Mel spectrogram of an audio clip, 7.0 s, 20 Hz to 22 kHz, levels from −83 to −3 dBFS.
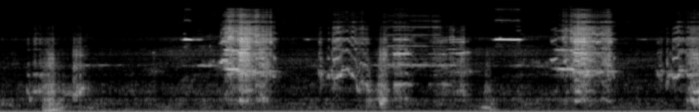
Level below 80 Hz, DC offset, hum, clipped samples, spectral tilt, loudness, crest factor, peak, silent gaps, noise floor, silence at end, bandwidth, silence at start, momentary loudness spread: -58 dBFS; 0.7%; none; under 0.1%; 1 dB/octave; -22 LUFS; 20 dB; -8 dBFS; none; -54 dBFS; 0 s; 16 kHz; 0.25 s; 21 LU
